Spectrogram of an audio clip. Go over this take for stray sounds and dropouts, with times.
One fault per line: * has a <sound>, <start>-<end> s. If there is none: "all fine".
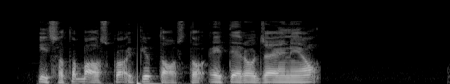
all fine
